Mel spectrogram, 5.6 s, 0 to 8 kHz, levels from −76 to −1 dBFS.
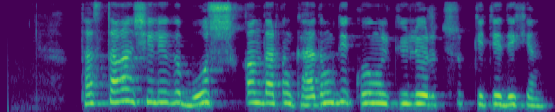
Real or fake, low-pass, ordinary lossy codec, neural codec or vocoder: real; 7.2 kHz; Opus, 64 kbps; none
